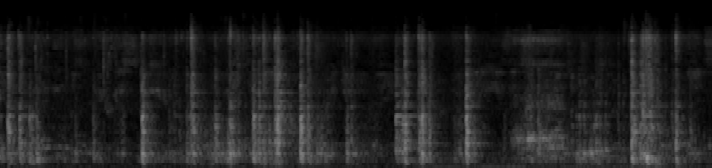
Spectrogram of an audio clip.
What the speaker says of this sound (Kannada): ಕುಕ್ಕರ್ ಮುಚ್ಚಳನ ಹೀಗೆ ಮುಚ್ಚಿ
